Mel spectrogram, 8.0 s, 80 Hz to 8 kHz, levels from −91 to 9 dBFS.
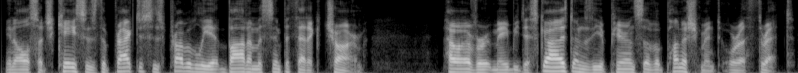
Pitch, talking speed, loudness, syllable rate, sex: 115 Hz, 205 wpm, -20 LUFS, 6.5 syllables/s, male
